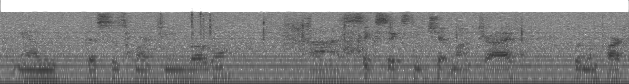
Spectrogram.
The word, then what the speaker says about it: Vogel: I'm Vogel, and this is Martine Vogel, 660 Chipmunk Drive, Woodland Park, Colorado.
